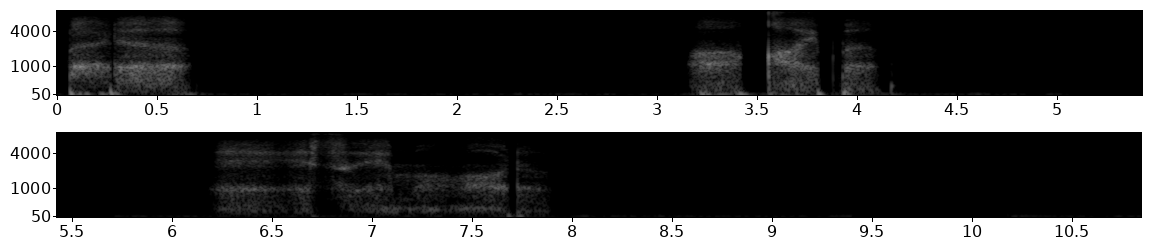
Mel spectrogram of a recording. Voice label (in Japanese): タイトルコール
